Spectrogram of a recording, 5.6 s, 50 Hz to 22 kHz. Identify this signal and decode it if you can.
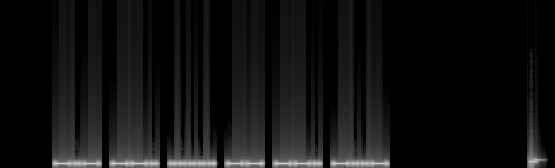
Morse code, heard as a keyed tone, about 25 wpm, 700 Hz. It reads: KG5MGX
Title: USA Call Signs - 3x Character Spacing - 25wpm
